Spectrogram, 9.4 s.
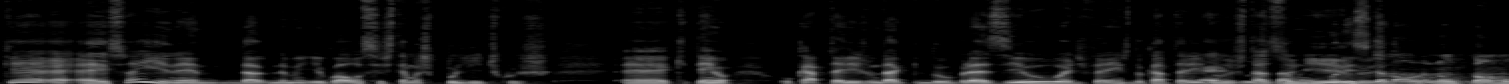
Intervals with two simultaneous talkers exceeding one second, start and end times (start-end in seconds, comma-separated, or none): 7.5-8.8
